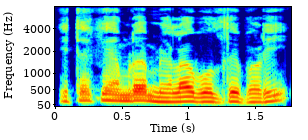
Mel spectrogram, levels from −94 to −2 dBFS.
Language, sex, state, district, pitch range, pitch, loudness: Bengali, male, West Bengal, Cooch Behar, 90-145 Hz, 135 Hz, -15 LUFS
